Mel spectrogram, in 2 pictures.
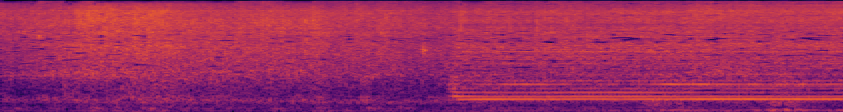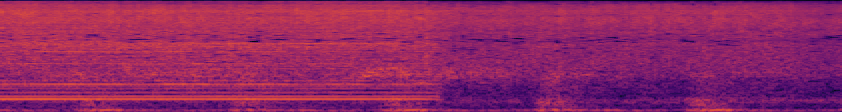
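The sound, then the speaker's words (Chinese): A train slowly rolls onto a flooded track bed during a rainy test run. Its low rumble mixes with a steady wash of water noise, and a sustained whistle-like chord holds through the middle before fading back into the rumble. “火车慢慢地驶了过来，驶进了漫着水的路基。”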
